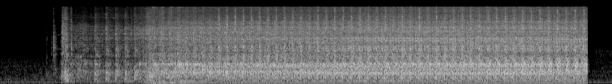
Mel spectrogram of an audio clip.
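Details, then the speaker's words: Mercedes-Benz GLS, M276 engine, cold start: V6 cranks, catches, then clatters with fast harsh camshaft adjuster rattle; both exhaust-side adjusters faulty plus oil-pan filter leaking pressure causing low oil pressure. "啊，奔驰的 GLS 啊，276的发动机，冷启动，咔咔咔亮龙异响，怎么听？"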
